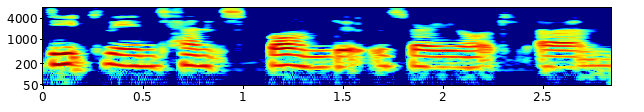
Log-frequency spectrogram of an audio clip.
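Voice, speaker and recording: A woman with a British accent speaks at a fairly low pitch, her intonation monotone and flat. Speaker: YouTuber. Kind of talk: casual monologue. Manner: halting, many fillers.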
